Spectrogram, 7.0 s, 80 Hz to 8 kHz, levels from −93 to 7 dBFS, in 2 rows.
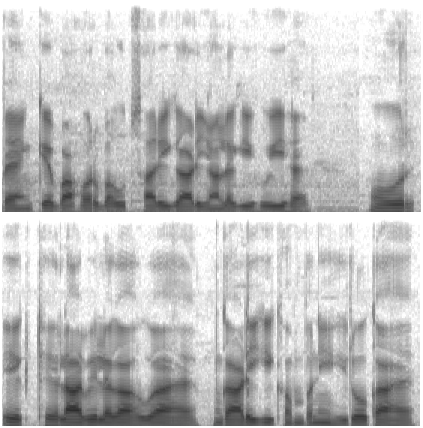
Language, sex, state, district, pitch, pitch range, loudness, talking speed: Hindi, male, Jharkhand, Deoghar, 115 Hz, 110-115 Hz, -21 LUFS, 190 wpm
